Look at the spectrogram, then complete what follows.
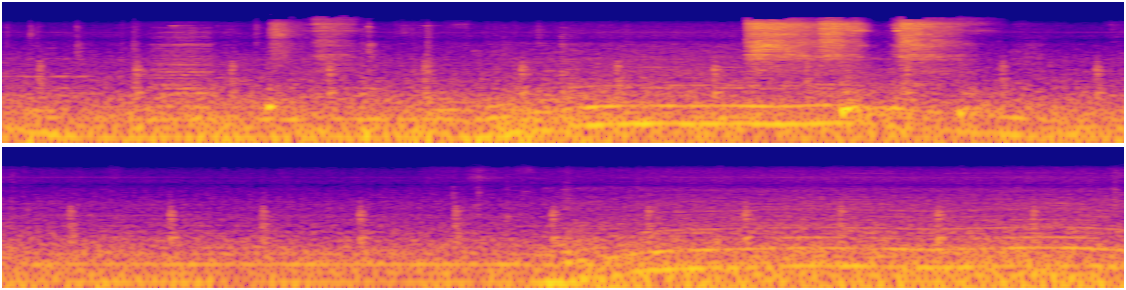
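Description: Garbage truck engine running under load, its pitch rising and holding twice as it revs up. Short air hisses come twice along the way.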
